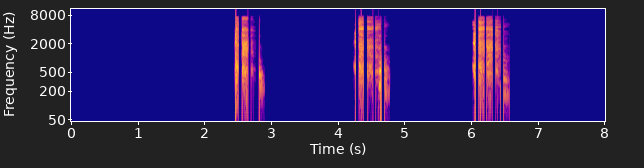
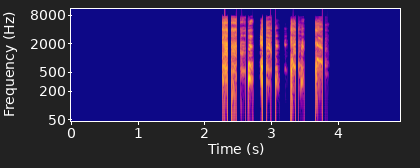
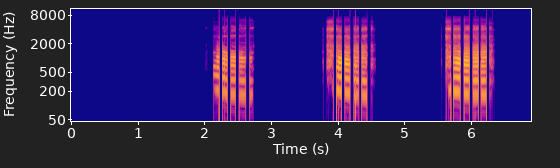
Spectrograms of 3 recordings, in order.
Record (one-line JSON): {"three_cough_length": "8.0 s", "three_cough_amplitude": 27375, "three_cough_signal_mean_std_ratio": 0.2, "cough_length": "4.9 s", "cough_amplitude": 22348, "cough_signal_mean_std_ratio": 0.25, "exhalation_length": "6.9 s", "exhalation_amplitude": 14968, "exhalation_signal_mean_std_ratio": 0.28, "survey_phase": "alpha (2021-03-01 to 2021-08-12)", "age": "45-64", "gender": "Female", "wearing_mask": "No", "symptom_cough_any": true, "symptom_fatigue": true, "symptom_headache": true, "smoker_status": "Ex-smoker", "respiratory_condition_asthma": false, "respiratory_condition_other": false, "recruitment_source": "Test and Trace", "submission_delay": "2 days", "covid_test_result": "Positive", "covid_test_method": "RT-qPCR"}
